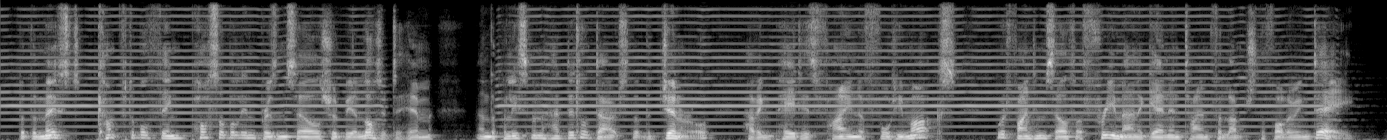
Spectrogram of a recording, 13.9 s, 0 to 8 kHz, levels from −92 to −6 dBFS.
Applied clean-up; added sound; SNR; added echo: none; Trumpet; 12 dB; none.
